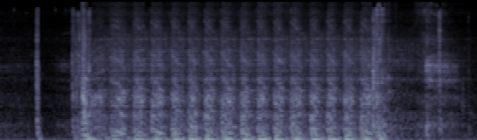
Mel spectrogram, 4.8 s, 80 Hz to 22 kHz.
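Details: Corsa B after sitting neglected 4-5 years, cranked with a relay removed: starter cranks at an even, brisk rhythm for about three seconds but never fires; cause suspected, unconfirmed.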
